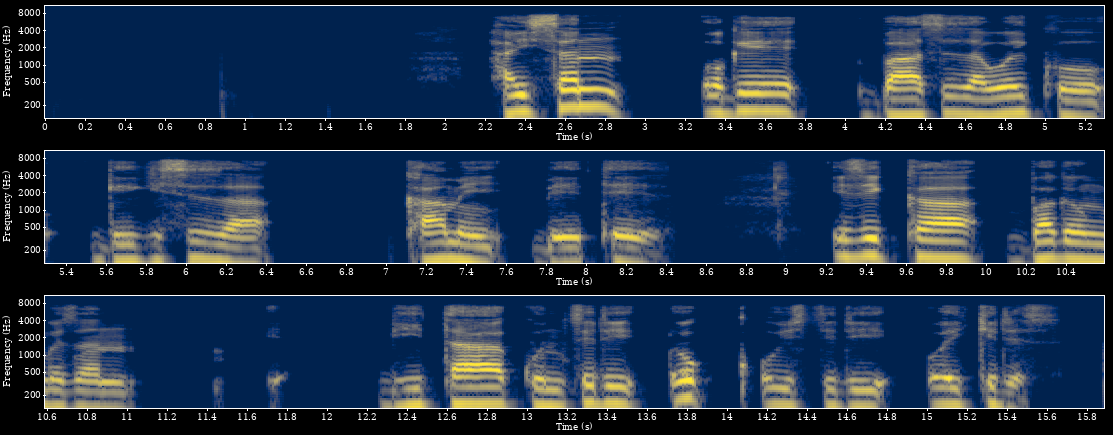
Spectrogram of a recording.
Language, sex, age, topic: Gamo, male, 25-35, government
